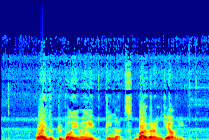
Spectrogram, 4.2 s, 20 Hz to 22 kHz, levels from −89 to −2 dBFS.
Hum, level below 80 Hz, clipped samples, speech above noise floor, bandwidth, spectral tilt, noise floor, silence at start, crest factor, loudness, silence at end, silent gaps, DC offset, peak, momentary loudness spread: none; -44 dBFS; under 0.1%; 34 dB; 14 kHz; -7.5 dB/octave; -45 dBFS; 0.7 s; 12 dB; -12 LUFS; 0.5 s; none; under 0.1%; 0 dBFS; 12 LU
